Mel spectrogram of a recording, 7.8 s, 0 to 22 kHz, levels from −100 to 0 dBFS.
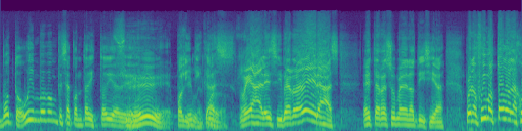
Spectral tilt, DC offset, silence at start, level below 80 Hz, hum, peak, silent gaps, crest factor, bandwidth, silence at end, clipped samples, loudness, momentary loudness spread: -4.5 dB/octave; under 0.1%; 0 s; -48 dBFS; none; -6 dBFS; none; 10 dB; 16.5 kHz; 0 s; under 0.1%; -18 LUFS; 7 LU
